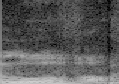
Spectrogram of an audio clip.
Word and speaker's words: Louisville: No, I went to Louisville. No, Louisville, that's how you say it. Like a little drool coming out of your mouth?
